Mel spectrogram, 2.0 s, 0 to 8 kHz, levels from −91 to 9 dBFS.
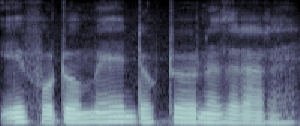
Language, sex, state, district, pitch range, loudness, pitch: Hindi, male, Arunachal Pradesh, Papum Pare, 100-110 Hz, -15 LUFS, 105 Hz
